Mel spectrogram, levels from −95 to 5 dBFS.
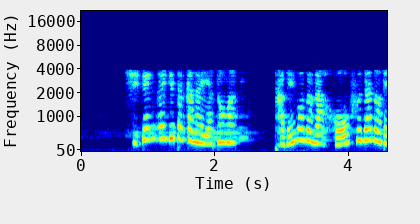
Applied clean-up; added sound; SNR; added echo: neural mask model DeepFilterNet 3.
